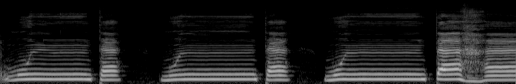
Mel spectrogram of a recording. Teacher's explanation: आपने मीम को पकड़ के गोलाई देनी है लिप्स को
